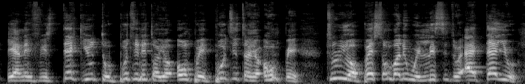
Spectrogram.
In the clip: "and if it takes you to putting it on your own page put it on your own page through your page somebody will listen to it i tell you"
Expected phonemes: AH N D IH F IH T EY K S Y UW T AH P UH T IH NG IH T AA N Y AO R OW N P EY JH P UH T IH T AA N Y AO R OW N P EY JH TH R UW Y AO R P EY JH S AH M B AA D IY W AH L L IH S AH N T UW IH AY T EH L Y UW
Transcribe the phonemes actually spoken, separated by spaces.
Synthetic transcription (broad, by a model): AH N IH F IH T EY K Y UW T AH P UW T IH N IH T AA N Y AO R OW N P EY P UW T IH T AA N Y AO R OW N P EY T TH R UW Y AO P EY S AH M B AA D IY W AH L L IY S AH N T UW IH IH T EH L Y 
